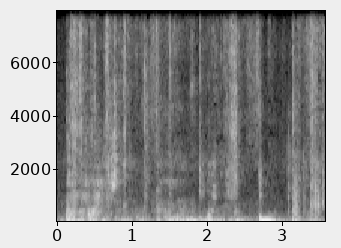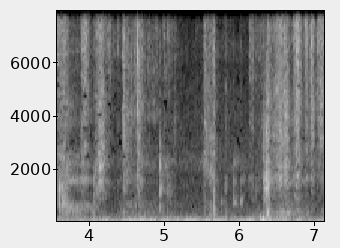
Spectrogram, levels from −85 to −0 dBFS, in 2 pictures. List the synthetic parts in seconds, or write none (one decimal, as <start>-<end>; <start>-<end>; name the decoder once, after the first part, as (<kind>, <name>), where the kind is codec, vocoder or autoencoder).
none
